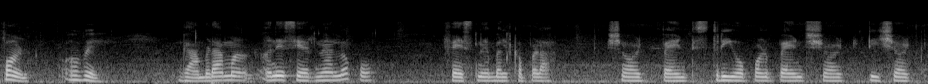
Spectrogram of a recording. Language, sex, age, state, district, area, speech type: Gujarati, female, 60+, Gujarat, Valsad, urban, spontaneous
